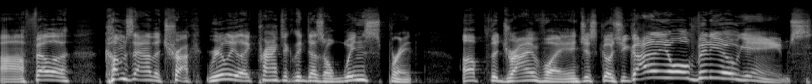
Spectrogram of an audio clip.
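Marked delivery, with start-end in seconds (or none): 6.2-8.1 aggressive and overpowering, high and swooping. Retelling a big man who rushed up a driveway, imitating an aggressive, overpowering man. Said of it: "it was just so aggressive and overpowering".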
